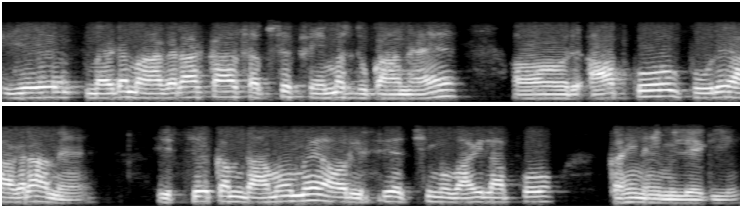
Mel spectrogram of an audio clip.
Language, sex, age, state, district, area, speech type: Hindi, male, 30-45, Uttar Pradesh, Prayagraj, urban, conversation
